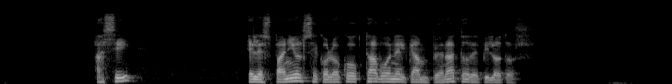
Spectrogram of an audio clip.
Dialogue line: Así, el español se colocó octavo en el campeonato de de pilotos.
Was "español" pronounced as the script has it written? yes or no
yes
